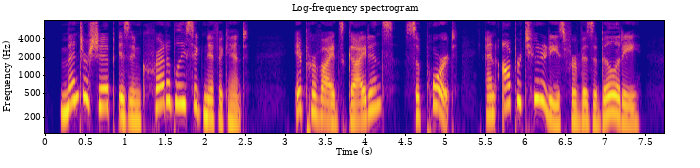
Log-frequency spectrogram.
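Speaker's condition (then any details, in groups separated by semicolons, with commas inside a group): No condition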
